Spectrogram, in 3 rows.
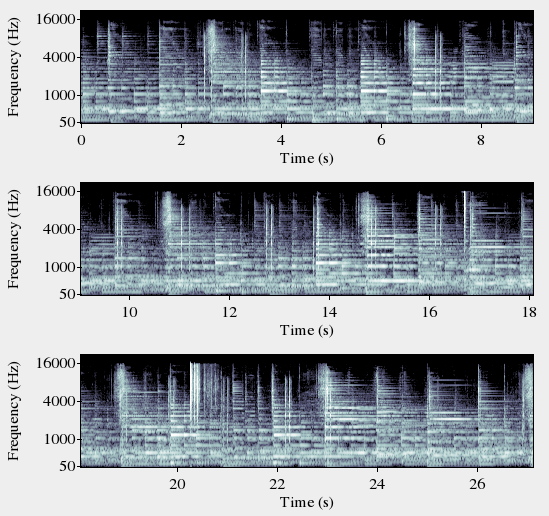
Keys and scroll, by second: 24.0 BackSpace, 25.1 Return.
